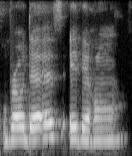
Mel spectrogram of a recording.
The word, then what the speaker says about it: Rodez Aveyron: So, I mean, if you could pronounce the club name for our viewers and listeners, probably that would be amazing. It's Rodez Aveyron Football Club, basically.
